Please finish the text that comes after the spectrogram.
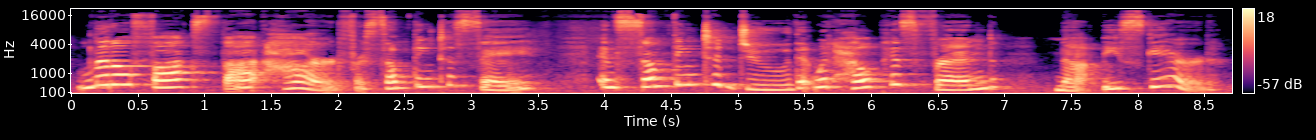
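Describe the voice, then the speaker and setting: A woman reading a picture book aloud to children as an expressive storyteller. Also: sits high, slow pace. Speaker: children's storyteller, children's ministry director.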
